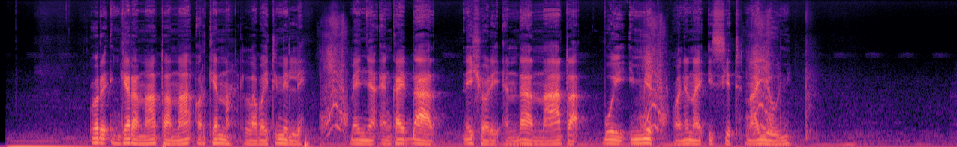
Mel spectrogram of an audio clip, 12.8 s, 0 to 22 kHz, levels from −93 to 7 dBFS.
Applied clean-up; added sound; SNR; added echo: none; Zipper (clothing); 10 dB; none.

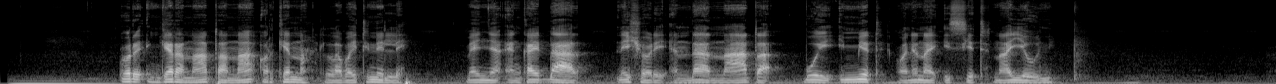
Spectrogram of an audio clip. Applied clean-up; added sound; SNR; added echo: none; none; none; none.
